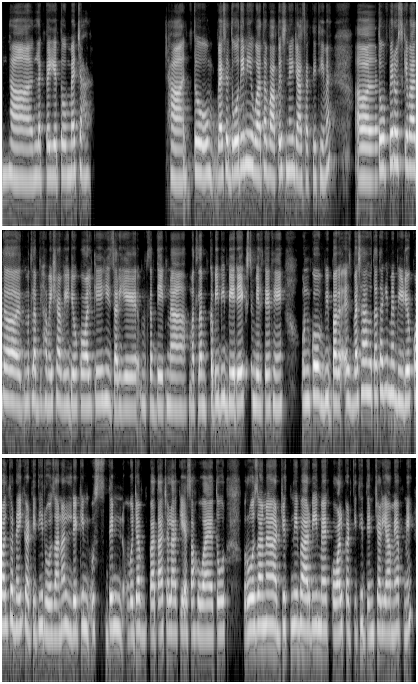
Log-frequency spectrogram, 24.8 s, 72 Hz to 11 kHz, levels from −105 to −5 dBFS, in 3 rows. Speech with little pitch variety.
Yes: narrow, 2.0 semitones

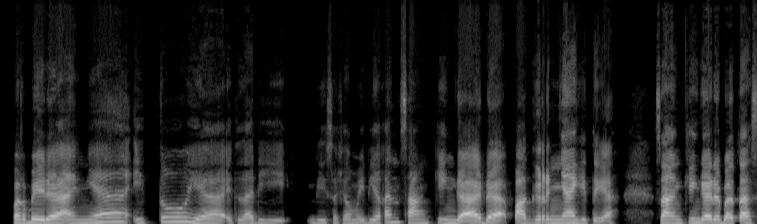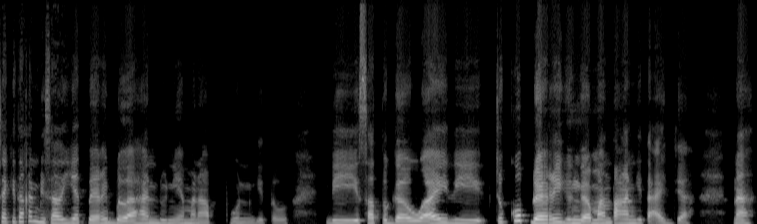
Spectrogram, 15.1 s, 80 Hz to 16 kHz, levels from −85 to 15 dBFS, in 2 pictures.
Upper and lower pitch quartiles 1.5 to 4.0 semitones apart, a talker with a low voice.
No: average, 2.8 semitones; high, 215 Hz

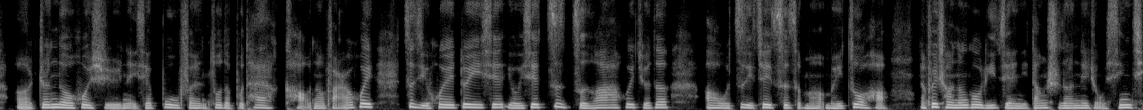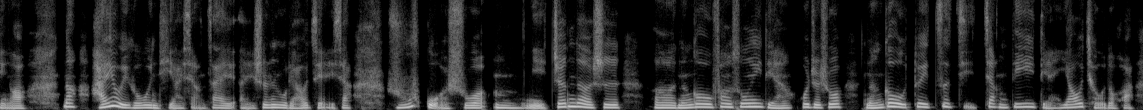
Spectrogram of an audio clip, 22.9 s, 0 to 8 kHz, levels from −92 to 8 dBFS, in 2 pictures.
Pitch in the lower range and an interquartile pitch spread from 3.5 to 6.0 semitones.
No: medium, 185 Hz; average, 3.9 semitones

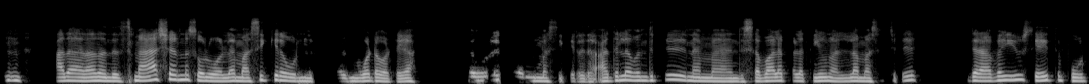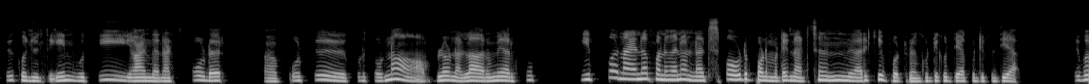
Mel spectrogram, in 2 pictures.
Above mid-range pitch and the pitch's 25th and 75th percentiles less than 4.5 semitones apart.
No: medium, 175 Hz; average, 3.4 semitones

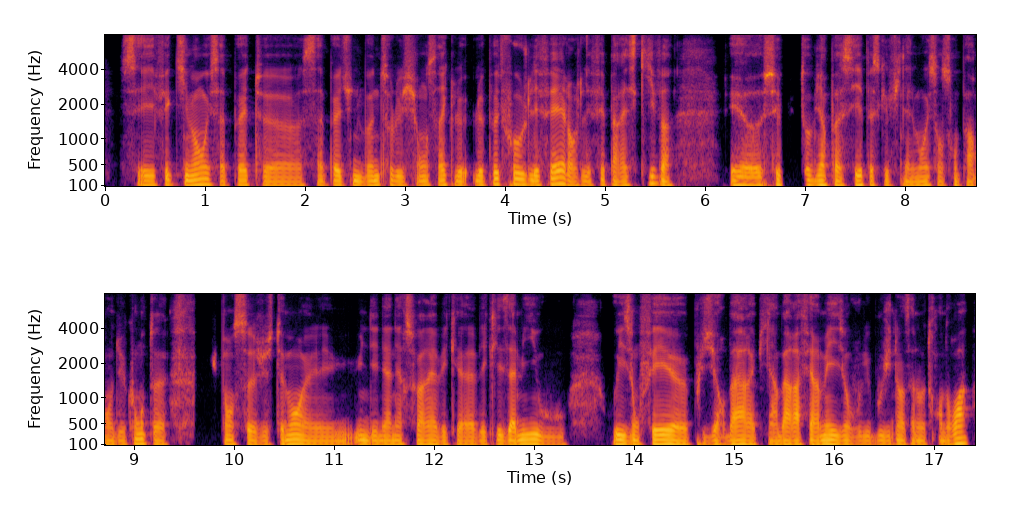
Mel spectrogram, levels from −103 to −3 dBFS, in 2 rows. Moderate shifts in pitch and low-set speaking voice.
No: narrow, 1.9 semitones; very low, 90 Hz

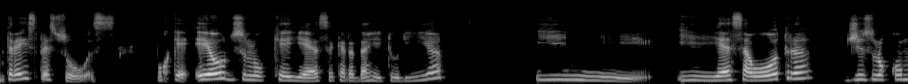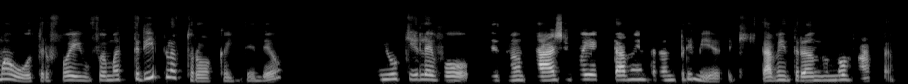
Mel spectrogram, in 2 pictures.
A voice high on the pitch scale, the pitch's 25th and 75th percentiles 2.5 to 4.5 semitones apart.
Yes: high, 210 Hz; average, 3.6 semitones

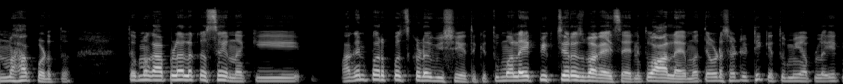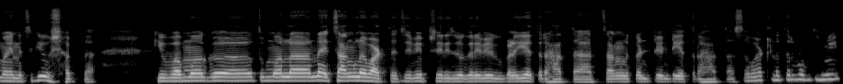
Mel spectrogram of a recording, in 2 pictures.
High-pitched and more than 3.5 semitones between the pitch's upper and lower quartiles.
No: medium, 160 Hz; average, 4.6 semitones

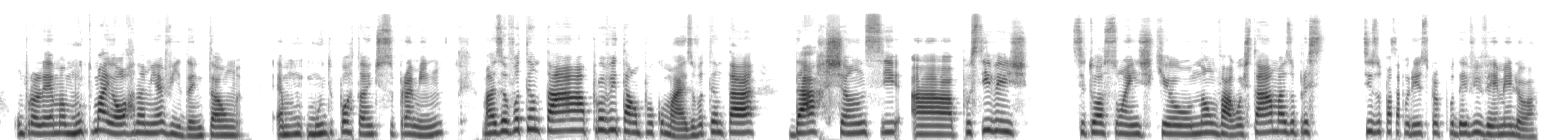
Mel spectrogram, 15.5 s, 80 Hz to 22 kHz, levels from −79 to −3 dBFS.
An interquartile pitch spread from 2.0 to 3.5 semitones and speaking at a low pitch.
No: average, 3.2 semitones; high, 235 Hz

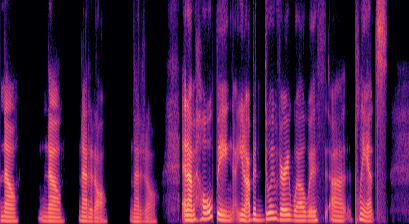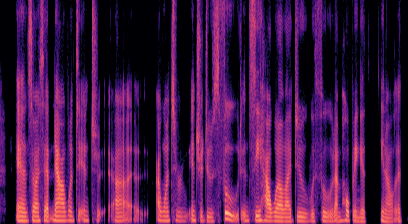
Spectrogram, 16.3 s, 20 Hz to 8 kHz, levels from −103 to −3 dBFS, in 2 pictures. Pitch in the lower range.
No: medium, 155 Hz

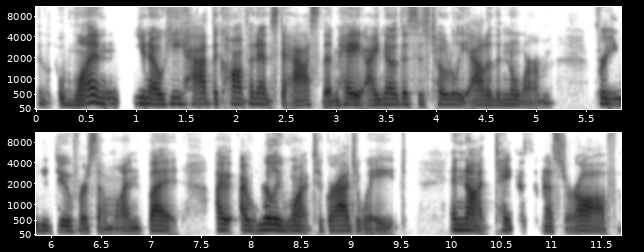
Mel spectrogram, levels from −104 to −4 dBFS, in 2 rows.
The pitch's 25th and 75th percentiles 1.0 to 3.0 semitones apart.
Yes: narrow, 2.4 semitones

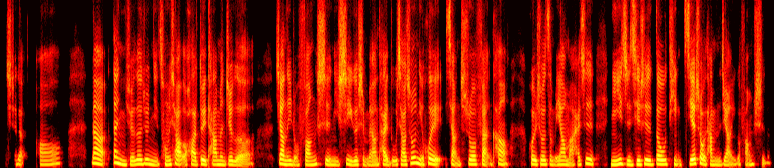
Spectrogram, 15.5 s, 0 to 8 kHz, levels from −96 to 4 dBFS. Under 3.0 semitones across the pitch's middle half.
Yes: narrow, 2.4 semitones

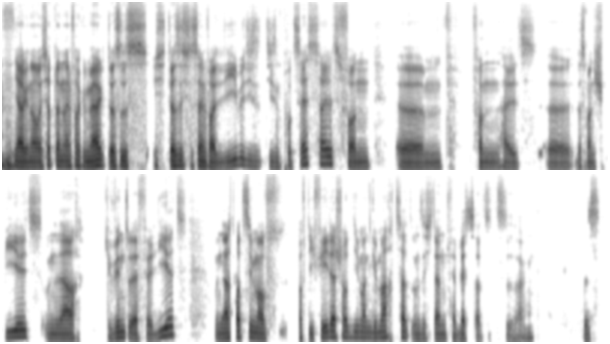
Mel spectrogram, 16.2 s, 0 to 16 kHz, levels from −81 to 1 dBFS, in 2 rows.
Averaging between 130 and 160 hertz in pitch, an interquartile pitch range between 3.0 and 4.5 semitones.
No: low, 105 Hz; average, 3.5 semitones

